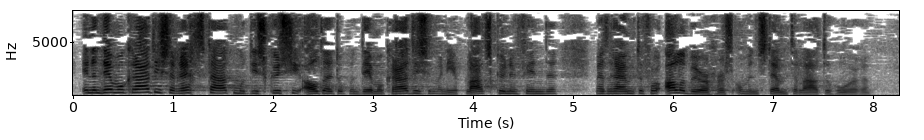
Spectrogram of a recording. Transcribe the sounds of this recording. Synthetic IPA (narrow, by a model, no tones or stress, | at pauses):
ɪnəndemokraːtisərɛχtstaːtmut̚dɪskɵsiʔɑlˠtɛjtɔpəndemokraːtisəmaniːɹplaːtskɵnənvɪndənmɛtrœɥmtəvʊːɹʔɑləbɵɹχəɹsɔ̰mɦɵnstɛmtəlaːtəɦʊːrən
